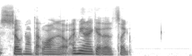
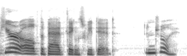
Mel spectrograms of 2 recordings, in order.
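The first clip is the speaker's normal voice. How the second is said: ordinary talk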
